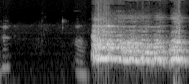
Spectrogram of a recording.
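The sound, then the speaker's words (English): A dog gives a loud, sustained howl that begins after a short quiet stretch with a couple of faint earlier sounds, then holds a steady wavering pitch to the end. “See, my dog even agrees. Right, Ty?”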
